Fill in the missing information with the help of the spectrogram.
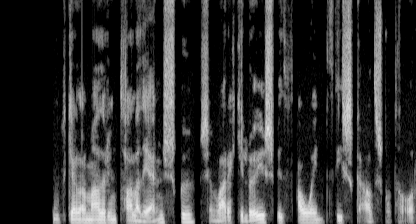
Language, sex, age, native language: Icelandic, male, 40-49, Icelandic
